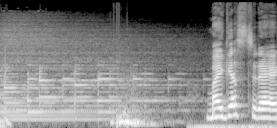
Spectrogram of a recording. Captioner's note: upbeat instrumental music; screen swooshes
